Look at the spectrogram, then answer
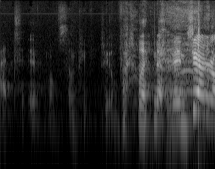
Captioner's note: all laughing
